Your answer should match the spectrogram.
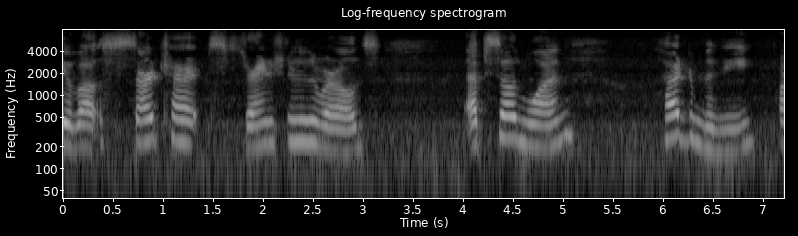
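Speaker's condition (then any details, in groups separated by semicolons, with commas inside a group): Cerebral palsy; speaks differently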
